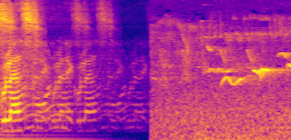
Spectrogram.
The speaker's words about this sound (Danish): Nu kan du høre nogle øh, fugle i baggrunden, og det kommer vi tilbage til.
